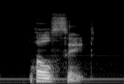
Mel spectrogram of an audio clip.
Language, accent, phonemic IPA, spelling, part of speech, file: English, US, /ˈpʌl.seɪt/, pulsate, verb, En-us-pulsate.ogg
- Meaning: 1. To expand and contract rhythmically; to throb or to beat, exhibit a pulse 2. To quiver, vibrate, or flash; as to the beat of music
